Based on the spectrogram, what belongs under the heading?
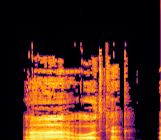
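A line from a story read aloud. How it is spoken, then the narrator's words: Drawling. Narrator (Russian): протянул левый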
